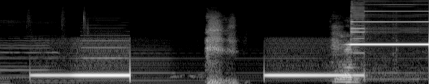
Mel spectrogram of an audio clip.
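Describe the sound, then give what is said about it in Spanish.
Telephone call tones while a number is dialed: two steady low tones separated by a short noisy burst, then a higher, sharper beep at the end. “Otra vez vamos a marcar otra vez en estos momentos.”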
